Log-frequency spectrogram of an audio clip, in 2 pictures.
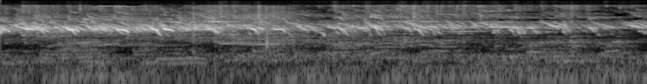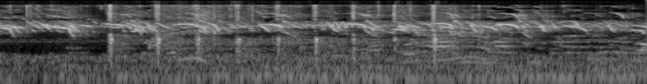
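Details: Chicks peep shrilly and loudly at first, the chorus then growing softer while a low murmur and some clicking noises are heard in the background.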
